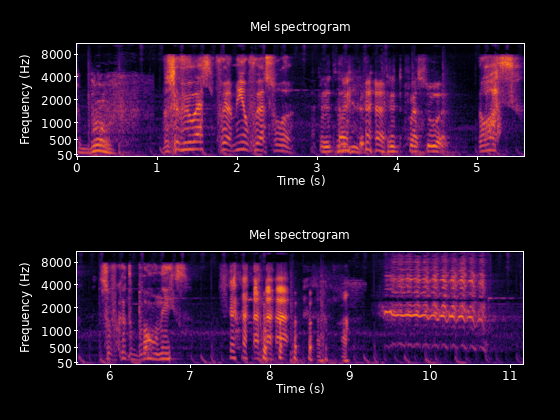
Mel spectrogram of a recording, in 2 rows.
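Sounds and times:
speech: 0.0s - 9.9s
laughter: 3.3s - 4.1s, 7.4s - 9.1s
horse whinnying: 9.4s - 11.0s.

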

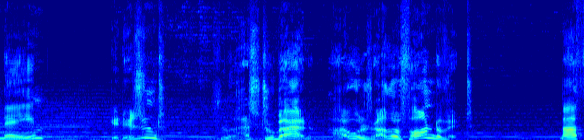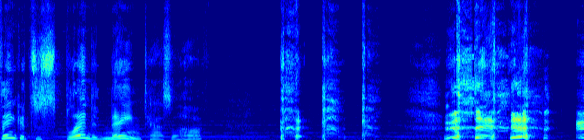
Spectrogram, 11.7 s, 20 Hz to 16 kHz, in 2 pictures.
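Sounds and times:
speech: 0.0s - 4.8s, 5.6s - 8.0s, 8.6s - 9.0s, 10.3s - 11.6s
man coughing harshly with rasping chesty coughs: 8.6s - 11.6s.

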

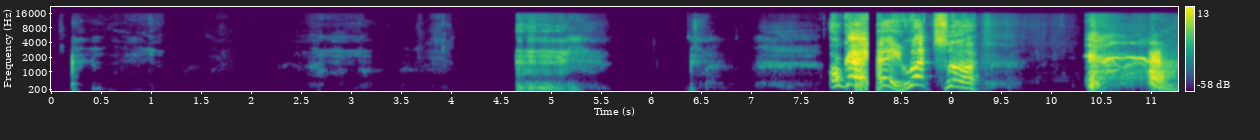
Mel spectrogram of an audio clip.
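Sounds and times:
hacking cough with raspy wheeze: 4.6s - 5.6s, 10.4s - 11.2s
speech: 7.8s - 9.5s, 11.0s - 11.2s.

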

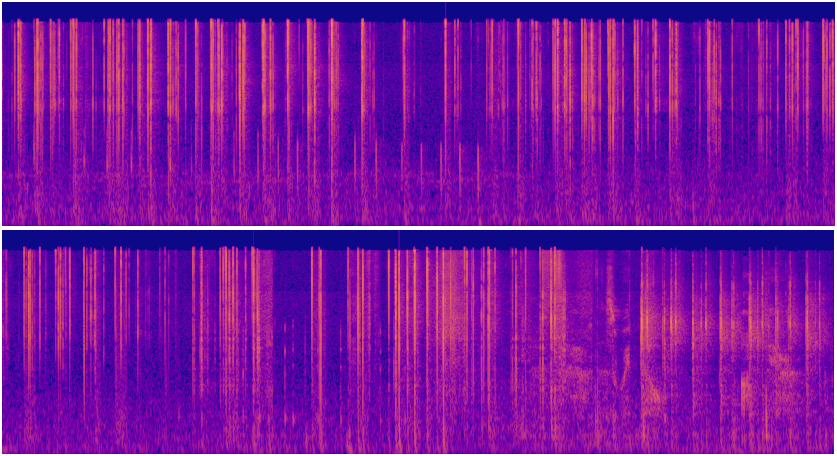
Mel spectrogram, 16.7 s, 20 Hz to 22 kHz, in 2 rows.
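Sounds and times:
soft scratchy rustling: 0.0s - 16.6s
fast fingernail tapping on a hard surface: 0.1s - 14.0s, 14.6s - 16.6s.

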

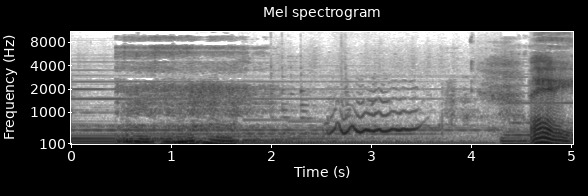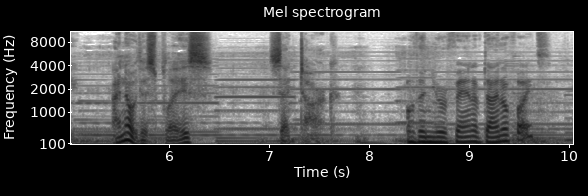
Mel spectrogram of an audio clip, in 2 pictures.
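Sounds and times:
man lying on his side snoring: 0.3s - 2.1s
speech: 4.6s - 7.8s, 8.4s - 9.9s.

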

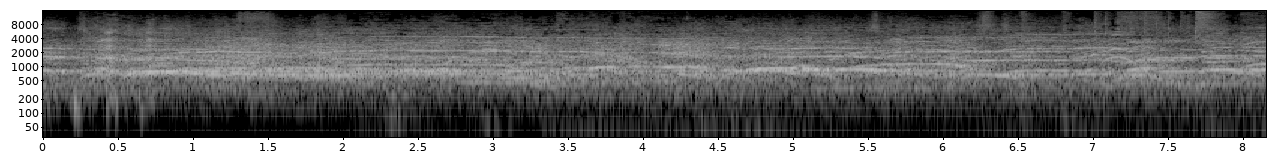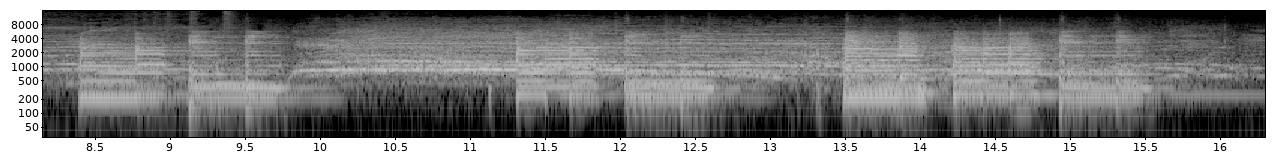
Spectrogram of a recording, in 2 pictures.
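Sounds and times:
large concert crowd cheering and yelling: 0.0s - 16.2s.

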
